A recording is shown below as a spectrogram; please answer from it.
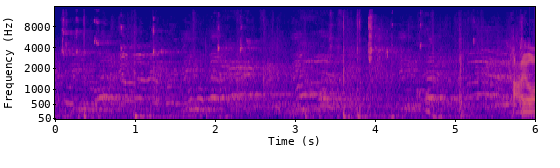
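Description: Live court sound in a basketball arena: a basketball dribbled on the hardwood floor and sneakers squeaking during half-court play, with short sharp bounces and squeaks over a steady hall background.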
